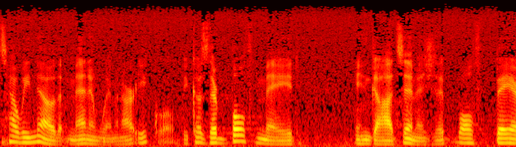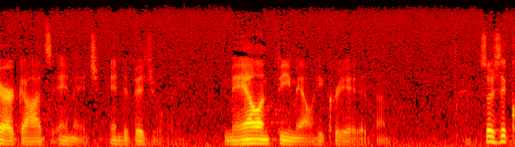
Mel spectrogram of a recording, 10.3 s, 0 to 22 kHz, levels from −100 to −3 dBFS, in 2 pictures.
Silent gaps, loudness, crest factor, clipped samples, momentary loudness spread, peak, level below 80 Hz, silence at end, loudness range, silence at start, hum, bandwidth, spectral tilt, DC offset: none; -36 LUFS; 24 dB; under 0.1%; 17 LU; -12 dBFS; -60 dBFS; 0 s; 2 LU; 0 s; none; 19 kHz; -4.5 dB/octave; under 0.1%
